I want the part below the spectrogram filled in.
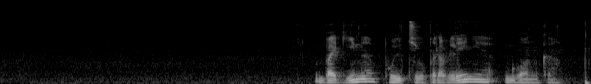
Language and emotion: Russian, neutral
